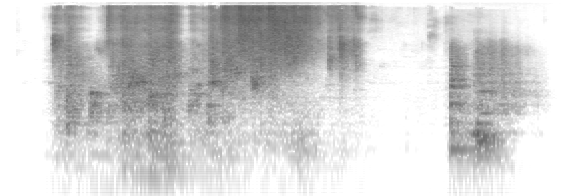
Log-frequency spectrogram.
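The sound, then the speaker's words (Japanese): Hot water poured to rinse soap suds off a body, a broad splashing gush lasting about three seconds, then a brief pause and a second, shorter pour. “じゃあ、お湯で流すわね。”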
